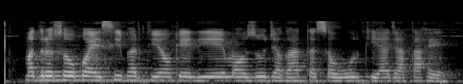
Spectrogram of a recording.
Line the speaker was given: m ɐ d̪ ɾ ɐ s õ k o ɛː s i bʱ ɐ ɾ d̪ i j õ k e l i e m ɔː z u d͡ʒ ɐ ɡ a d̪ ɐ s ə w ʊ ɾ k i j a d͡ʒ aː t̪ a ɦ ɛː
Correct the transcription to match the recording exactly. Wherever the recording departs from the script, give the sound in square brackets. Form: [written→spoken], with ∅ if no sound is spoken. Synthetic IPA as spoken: m ɐ d̪ ɾ [ɐ→ə] s õ k o ɛː s i bʱ ɐ ɾ [d̪→t̪] i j õ k e l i e m ɔː z u d͡ʒ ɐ ɡ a [d̪→t̪] ɐ s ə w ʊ ɾ k i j a d͡ʒ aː t̪ a ɦ ɛː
